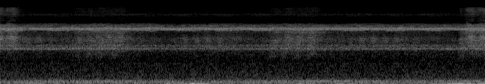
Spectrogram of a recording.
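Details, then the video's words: Summer-night crickets in the countryside keep up an unbroken shrill ringing trill, with gentle pulsing surges in loudness and a faint low background hum. "Relaxing Cricket Sounds For Sleeping | Ambient Summer Night Sounds"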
